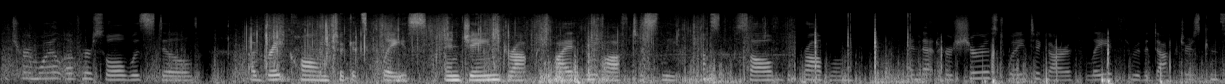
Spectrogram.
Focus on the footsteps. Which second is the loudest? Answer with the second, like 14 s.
11 s.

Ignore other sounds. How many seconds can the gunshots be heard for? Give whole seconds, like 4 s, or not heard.
2 s.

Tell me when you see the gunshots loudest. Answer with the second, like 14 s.
6 s.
